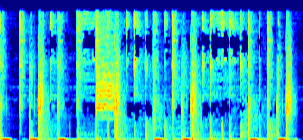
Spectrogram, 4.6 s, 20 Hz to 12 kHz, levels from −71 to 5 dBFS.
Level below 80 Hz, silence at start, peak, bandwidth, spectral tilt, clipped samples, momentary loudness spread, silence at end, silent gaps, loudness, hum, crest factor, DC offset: -20 dBFS; 0 s; 0 dBFS; 11.5 kHz; -2.5 dB/octave; under 0.1%; 8 LU; 0.1 s; none; -16 LUFS; none; 16 dB; under 0.1%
